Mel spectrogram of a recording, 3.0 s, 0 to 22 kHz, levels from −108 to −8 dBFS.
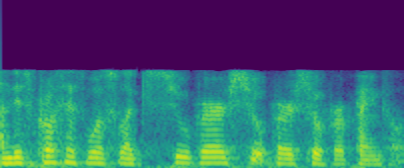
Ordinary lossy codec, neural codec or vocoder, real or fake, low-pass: AAC, 16 kbps; codec, 16 kHz in and 24 kHz out, 0.4 kbps, LongCat-Audio-Codec, fine tuned four codebook decoder; fake; 7.2 kHz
